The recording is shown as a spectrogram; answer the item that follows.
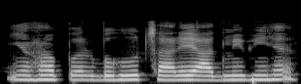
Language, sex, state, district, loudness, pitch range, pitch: Hindi, female, Jharkhand, Palamu, -15 LUFS, 205-215 Hz, 210 Hz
